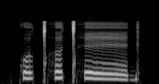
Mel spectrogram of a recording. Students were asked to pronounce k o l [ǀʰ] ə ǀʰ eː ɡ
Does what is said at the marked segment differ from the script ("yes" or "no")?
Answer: no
